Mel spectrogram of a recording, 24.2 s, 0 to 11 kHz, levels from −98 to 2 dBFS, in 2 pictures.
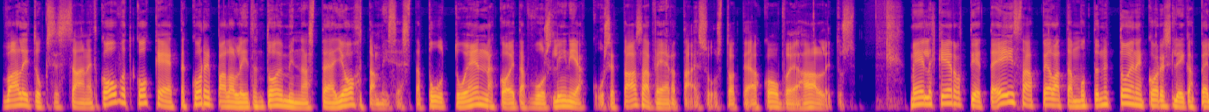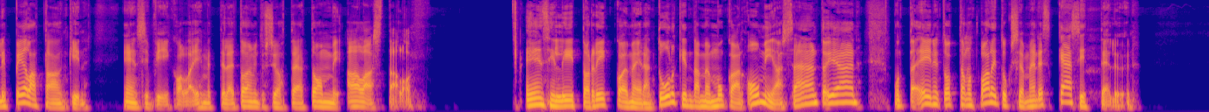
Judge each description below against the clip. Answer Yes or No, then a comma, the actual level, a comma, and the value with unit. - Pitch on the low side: Yes, low, 110 Hz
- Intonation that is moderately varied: No, wide, 6.4 semitones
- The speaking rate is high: No, average, 120 wpm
